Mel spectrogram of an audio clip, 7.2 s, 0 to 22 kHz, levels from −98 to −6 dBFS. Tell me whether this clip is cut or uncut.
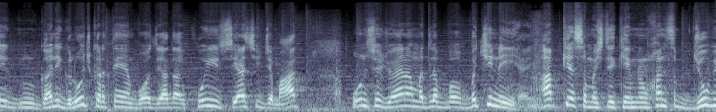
cut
